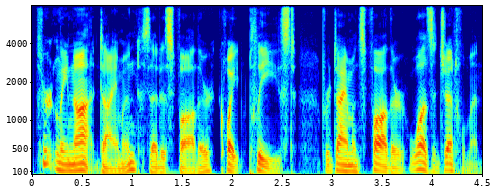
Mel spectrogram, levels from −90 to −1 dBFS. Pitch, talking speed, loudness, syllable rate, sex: 100 Hz, 185 wpm, -20 LUFS, 6.0 syllables/s, male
